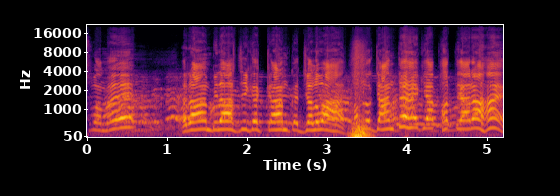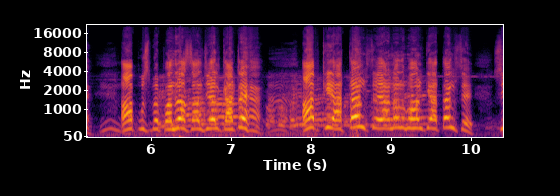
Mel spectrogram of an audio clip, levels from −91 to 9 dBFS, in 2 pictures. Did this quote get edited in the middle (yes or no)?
yes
